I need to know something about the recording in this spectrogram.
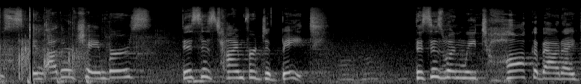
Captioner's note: applause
